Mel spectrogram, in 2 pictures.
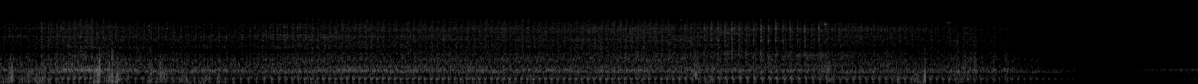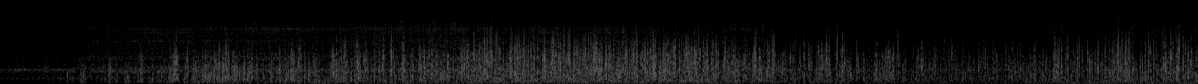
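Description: A Kawasaki KLR650 dual sport motorcycle rides along the Iron County ORV trail, its single-cylinder engine droning steadily and roughly at close range, with wind rush and a brief dropout midway before the engine noise returns.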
